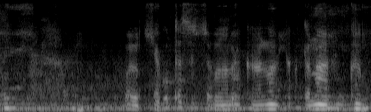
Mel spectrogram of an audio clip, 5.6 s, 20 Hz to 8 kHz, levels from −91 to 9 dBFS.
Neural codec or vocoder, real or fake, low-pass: codec, 24 kHz, 0.9 kbps, WavTokenizer, medium music audio release; fake; 7.2 kHz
